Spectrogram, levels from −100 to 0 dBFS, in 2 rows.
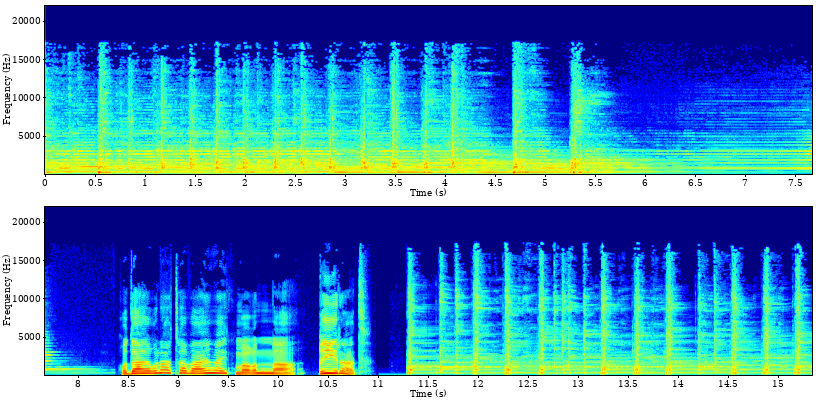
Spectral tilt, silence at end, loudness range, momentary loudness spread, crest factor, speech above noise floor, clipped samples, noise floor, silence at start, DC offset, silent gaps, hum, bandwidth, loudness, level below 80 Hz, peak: -4.5 dB/octave; 0 s; 14 LU; 21 LU; 20 dB; 33 dB; under 0.1%; -51 dBFS; 0 s; under 0.1%; none; none; 17.5 kHz; -24 LUFS; -68 dBFS; -4 dBFS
